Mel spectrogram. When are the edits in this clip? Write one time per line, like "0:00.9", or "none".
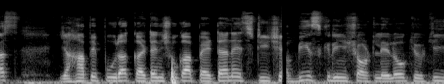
0:02.8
